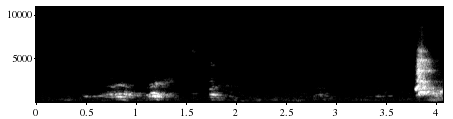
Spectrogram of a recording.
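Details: Cavalier King Charles Spaniel puppies, Daisy's litter of six merged with Robin's two pups, playing together: a few short, tonal whimpers rising and falling, then a quiet gap and an abrupt harsh burst at the end.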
